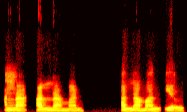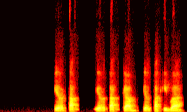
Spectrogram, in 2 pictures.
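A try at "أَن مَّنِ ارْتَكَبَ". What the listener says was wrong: Gabungkan bacanya. Ini hamzah wasal. Anna manir takaba. Manir takaba.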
